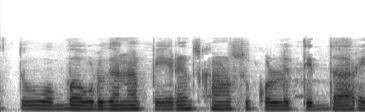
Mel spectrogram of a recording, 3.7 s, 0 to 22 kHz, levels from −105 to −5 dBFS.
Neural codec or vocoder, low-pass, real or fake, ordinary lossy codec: none; 5.4 kHz; real; AAC, 24 kbps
